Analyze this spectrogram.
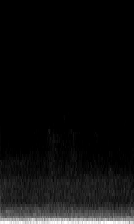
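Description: A bus drives by.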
